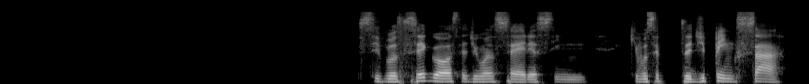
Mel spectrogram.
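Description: A short concealed packet loss at 3.99 to 4.05 s in this speech recording leaves a brief smear where about 40 ms of audio arrived too late to decode. The receiver bridged the gap by extending the preceding sound, then crossfaded back into the real signal. At 6.59 to 6.83 s the sound stretches into a fading buzz or hiss, then about 140 ms of silence, before resuming with roughly 220 ms gone. This is likely a long network dropout, with concealment running out before the stream returned.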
